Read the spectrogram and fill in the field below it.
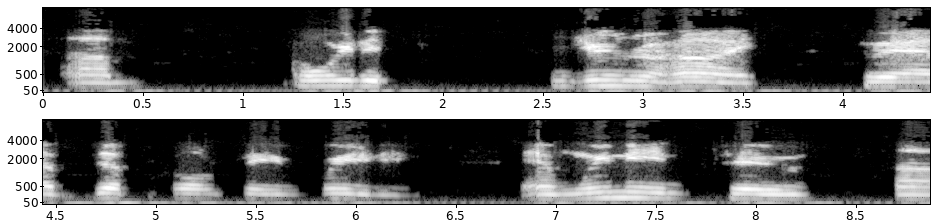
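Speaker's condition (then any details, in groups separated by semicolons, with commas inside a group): ALS; voice off but clear and understandable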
